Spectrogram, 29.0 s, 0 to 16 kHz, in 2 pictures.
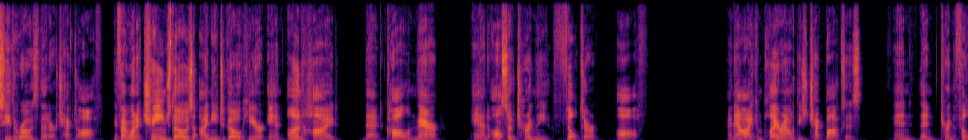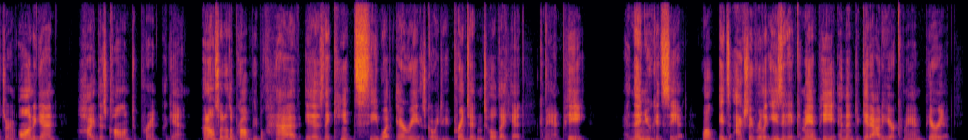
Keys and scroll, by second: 22.6 super+p, 27.8 super+..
